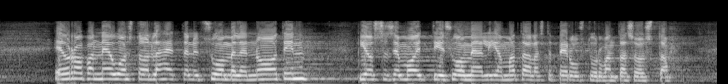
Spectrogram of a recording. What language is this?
Finnish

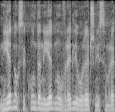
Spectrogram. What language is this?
Serbian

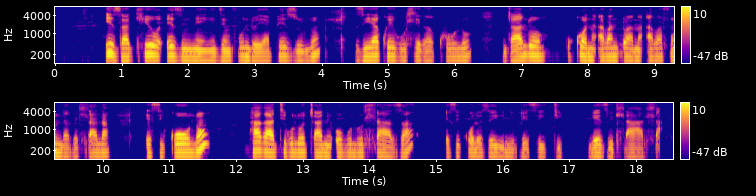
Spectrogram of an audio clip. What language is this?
North Ndebele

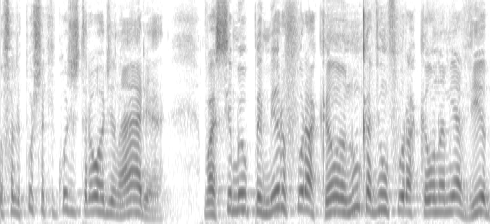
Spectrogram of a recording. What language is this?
Portuguese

